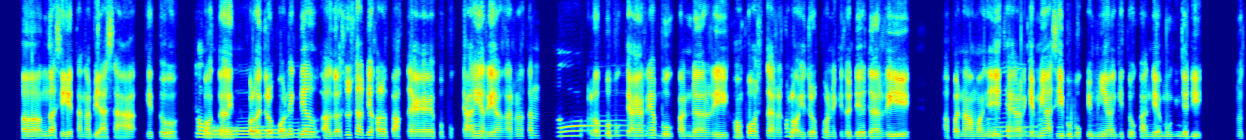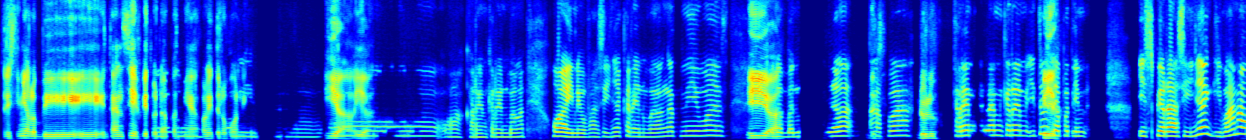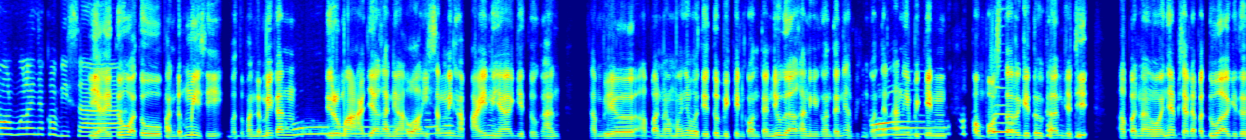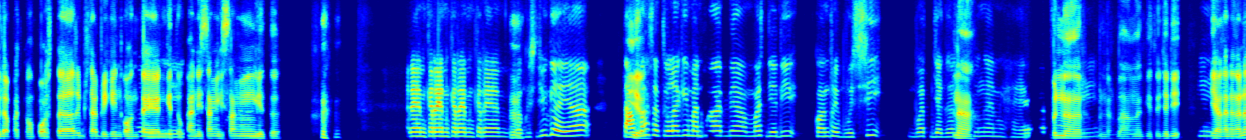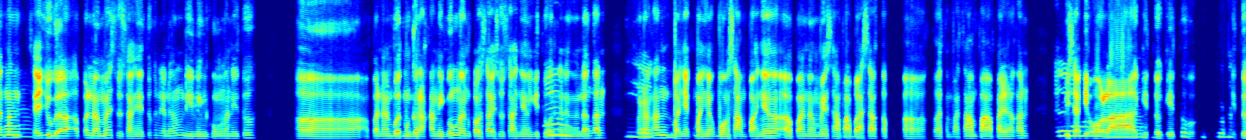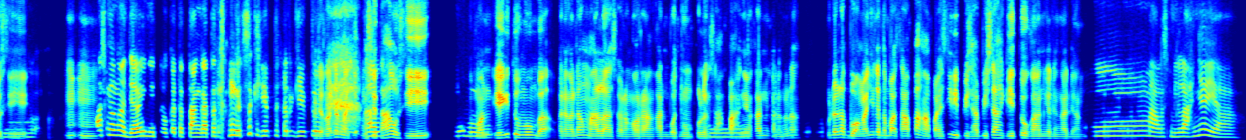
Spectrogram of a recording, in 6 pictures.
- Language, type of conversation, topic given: Indonesian, unstructured, Apa saja cara sederhana yang bisa kita lakukan untuk menjaga lingkungan?
- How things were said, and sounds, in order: distorted speech; drawn out: "Oh"; drawn out: "Oh"; drawn out: "Mmm"; tapping; drawn out: "Oh"; other background noise; drawn out: "oh"; drawn out: "Oh"; chuckle; laughing while speaking: "jadi"; chuckle; static; laughing while speaking: "tetangga-tetangga sekitar gitu"; drawn out: "Oh"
